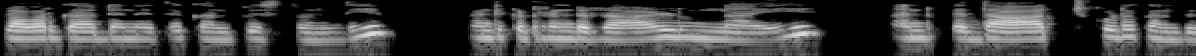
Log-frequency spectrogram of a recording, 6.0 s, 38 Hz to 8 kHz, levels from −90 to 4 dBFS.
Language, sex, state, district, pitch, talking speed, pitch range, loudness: Telugu, female, Andhra Pradesh, Visakhapatnam, 205 Hz, 140 wpm, 195-215 Hz, -22 LUFS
